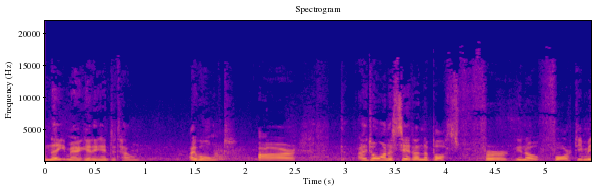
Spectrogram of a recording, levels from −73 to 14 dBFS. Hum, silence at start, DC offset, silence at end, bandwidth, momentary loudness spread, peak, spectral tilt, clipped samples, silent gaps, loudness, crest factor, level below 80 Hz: none; 0 s; under 0.1%; 0 s; 17.5 kHz; 14 LU; 0 dBFS; -4.5 dB/octave; under 0.1%; none; -16 LUFS; 16 dB; -60 dBFS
